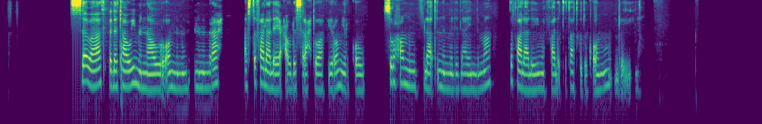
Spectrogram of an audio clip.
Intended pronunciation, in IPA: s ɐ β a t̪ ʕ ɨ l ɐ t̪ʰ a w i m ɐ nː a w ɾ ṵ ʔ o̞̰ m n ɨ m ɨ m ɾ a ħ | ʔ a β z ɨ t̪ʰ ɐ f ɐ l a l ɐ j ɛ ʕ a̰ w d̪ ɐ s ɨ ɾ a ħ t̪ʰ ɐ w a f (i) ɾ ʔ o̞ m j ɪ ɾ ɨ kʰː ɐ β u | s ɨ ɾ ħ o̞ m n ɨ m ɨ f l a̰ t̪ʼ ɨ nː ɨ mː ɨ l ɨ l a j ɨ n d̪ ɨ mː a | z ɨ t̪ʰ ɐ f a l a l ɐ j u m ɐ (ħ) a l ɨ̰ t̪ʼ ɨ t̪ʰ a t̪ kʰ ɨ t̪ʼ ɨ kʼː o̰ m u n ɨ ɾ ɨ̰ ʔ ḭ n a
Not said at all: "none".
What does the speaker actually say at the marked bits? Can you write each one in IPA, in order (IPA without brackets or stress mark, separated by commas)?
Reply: i, f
